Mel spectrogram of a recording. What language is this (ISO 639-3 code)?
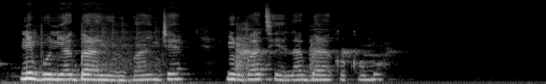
yor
